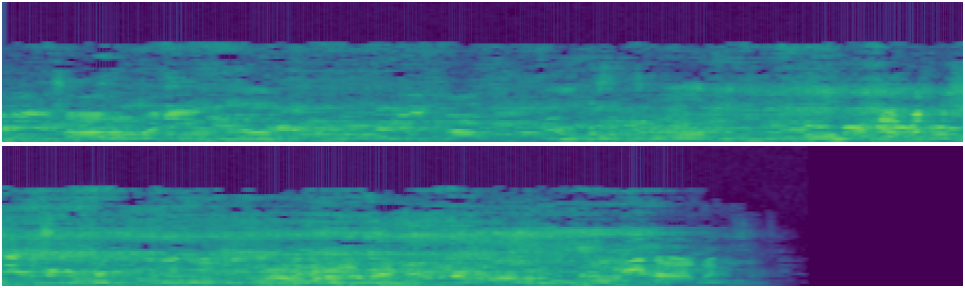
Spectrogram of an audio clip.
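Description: A crowd of people talk and shout excitedly close by.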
